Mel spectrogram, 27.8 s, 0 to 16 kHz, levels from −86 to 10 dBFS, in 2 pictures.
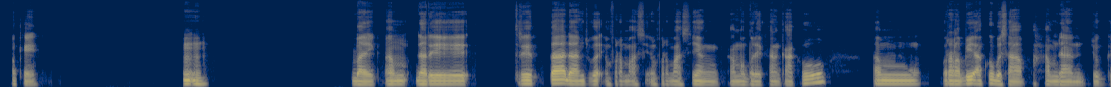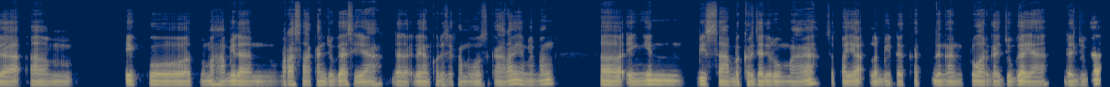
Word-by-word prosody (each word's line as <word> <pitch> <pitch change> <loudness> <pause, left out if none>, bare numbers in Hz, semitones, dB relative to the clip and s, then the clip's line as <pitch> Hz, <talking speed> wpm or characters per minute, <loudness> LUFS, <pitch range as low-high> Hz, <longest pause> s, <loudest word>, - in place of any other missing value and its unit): Oke. 85 -1 -3 1.8
Mhm. 100 -2 +3 1.8
Baik, 85 -2 +3
mmm, 95 0 +2
dari 95 0 +5 0.6
cerita 105 +2 +5
dan 95 -4 +6
juga 95 +1 -1
informasi-informasi 90 -1 -7
yang 85 -2 0
kamu 85 -1 -4
berikan 85 0 -3
ke 90 - -8
aku, 130 - +2 0.6
mmm, 100 -1 +2 0.3
kurang 95 0 +2
lebih 110 +5 +6
aku 115 +3 -1
bisa 85 -4 +1
paham 90 -2 -4
dan 80 -1 -1
juga, 85 0 0 0.2
mmm, 85 -1 -2 0.8
ikut 85 -2 +1
memahami 90 0 -1
dan 85 -2 +3 0.4
merasakan 90 -1 -1
juga 90 +1 +2
sih 80 -2 -1
ya, 80 +3 -2 0.2
da 80 -2 0
dengan 85 -1 0
kondisi 85 +1 -6
kamu 85 0 -4
sekarang 90 +5 0
yang 95 - -2
memang, 100 +7 0 0.7
eee, 85 -2 +4
ingin 95 +3 +2 0.5
bisa 90 -2 +1
bekerja 90 0 0
di 90 - +2
rumah, 85 +4 0
supaya 85 -3 0 0.2
lebih 90 +1 -2
dekat 85 - -4 0.2
dengan 85 -2 -1
keluarga 85 -2 0
juga 90 +3 +3
ya, 80 0 -1 0.2
dan 85 -3 0
juga, 85 +7 +2
90 Hz, 110 wpm, -25 LUFS, 85-95 Hz, 1.8 s, dan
